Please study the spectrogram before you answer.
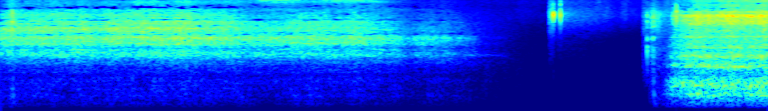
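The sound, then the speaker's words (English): A deep breath drawn in during a guided meditation, a steady airy hiss lasting over two seconds that fades out, then after a brief pause another breathy rush of air. “take a deep breath in with me”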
